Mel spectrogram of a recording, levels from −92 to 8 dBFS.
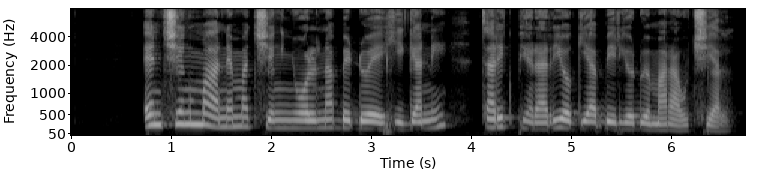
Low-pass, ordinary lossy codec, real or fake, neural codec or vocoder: none; none; real; none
